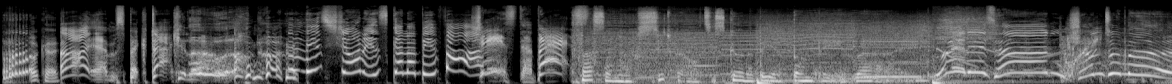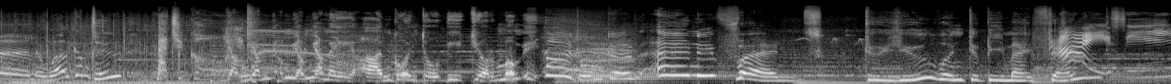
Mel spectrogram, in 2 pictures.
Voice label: ANIMATION VOICE

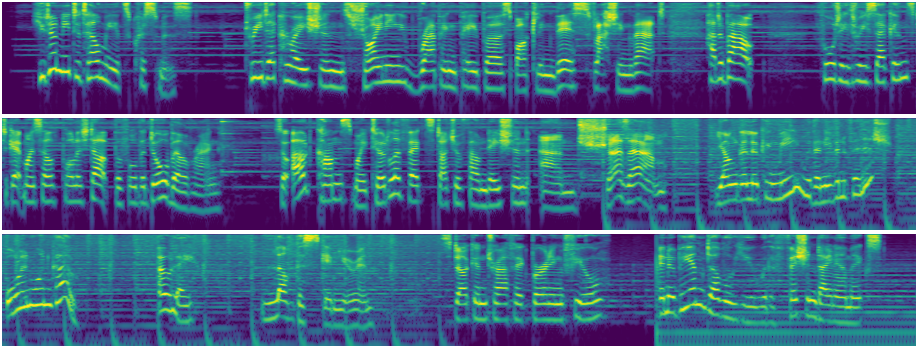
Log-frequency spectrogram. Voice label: Commercial

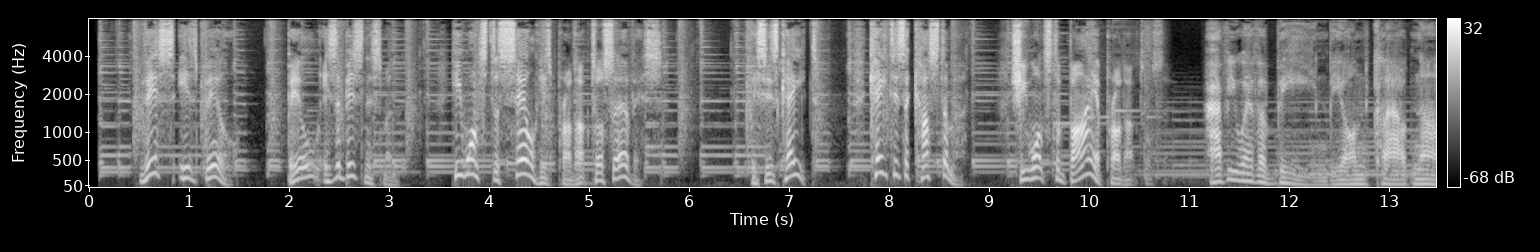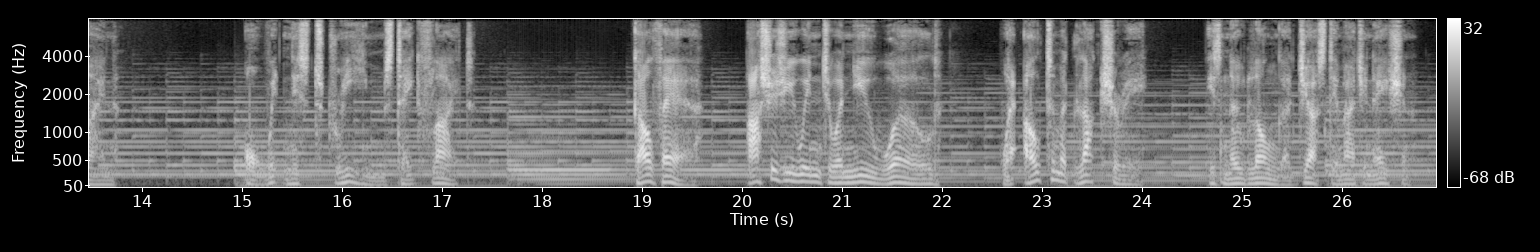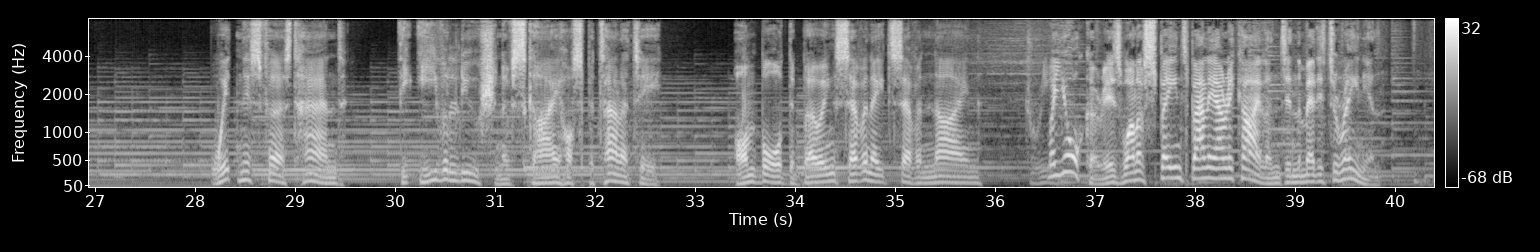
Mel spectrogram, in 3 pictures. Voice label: Corporate

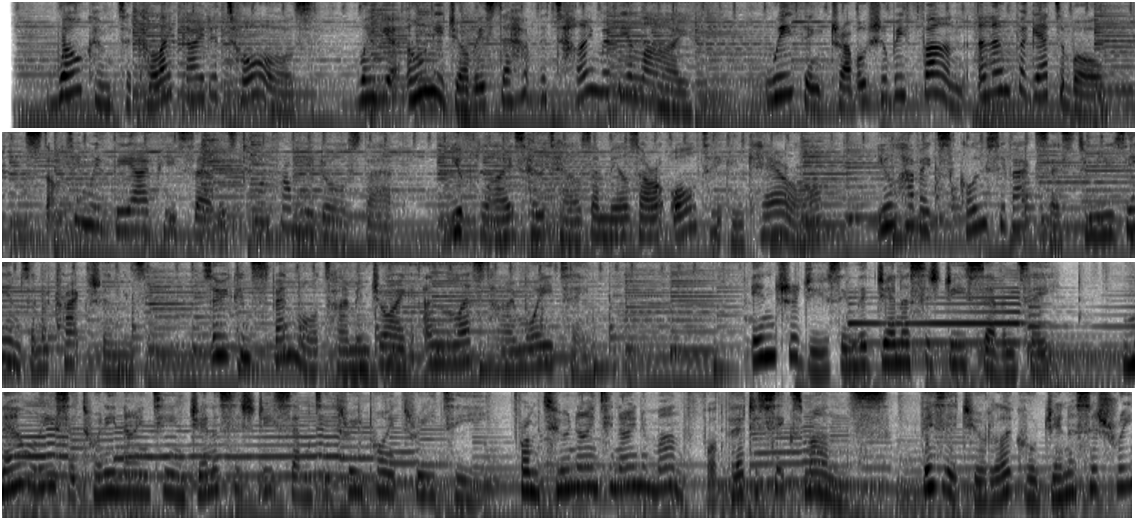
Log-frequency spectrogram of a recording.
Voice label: Commercial

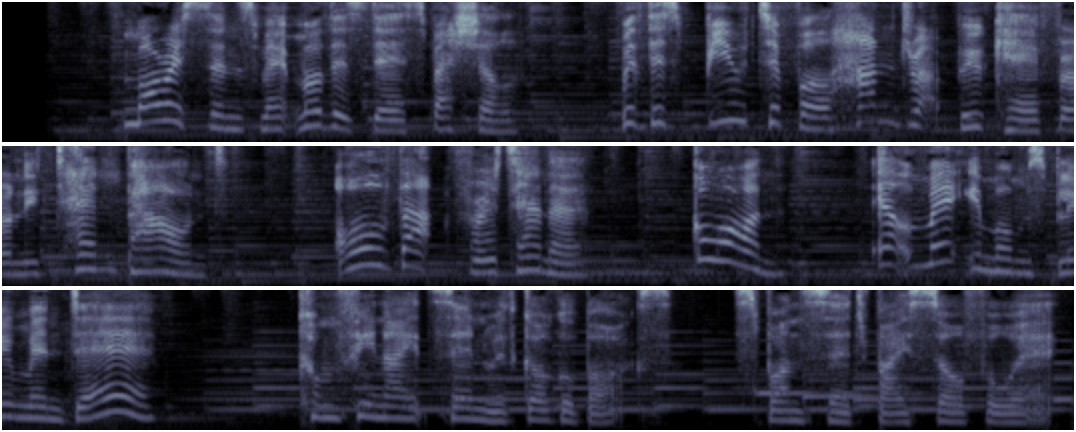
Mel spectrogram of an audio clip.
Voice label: Commercial

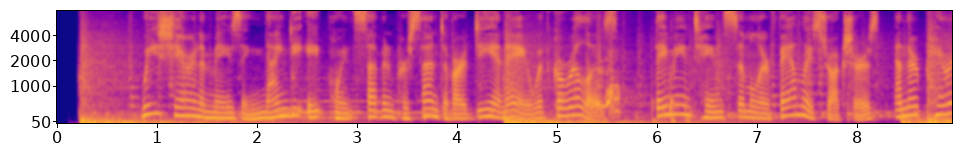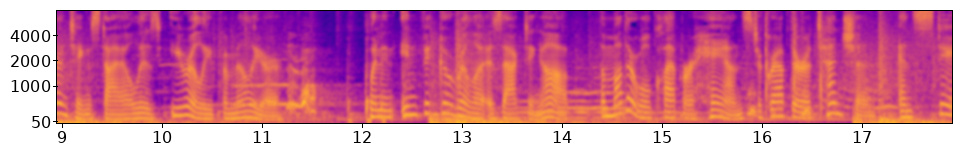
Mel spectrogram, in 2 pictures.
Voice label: Narration Documentary

